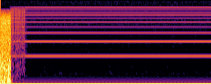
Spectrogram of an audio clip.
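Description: A steady, high-pitched electronic tone holding one pitch, starting a moment in; no splashing or water sound is heard.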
